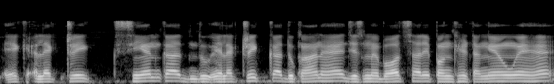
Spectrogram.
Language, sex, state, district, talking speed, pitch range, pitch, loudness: Hindi, male, Bihar, West Champaran, 175 wpm, 130-150 Hz, 140 Hz, -15 LUFS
